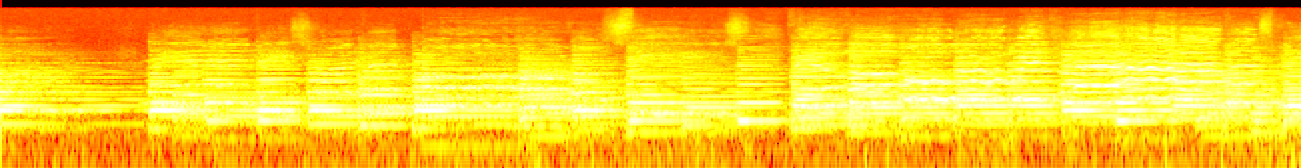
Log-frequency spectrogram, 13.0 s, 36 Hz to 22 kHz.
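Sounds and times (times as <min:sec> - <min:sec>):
group singing a hymn: 0:00.0 - 0:13.0.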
